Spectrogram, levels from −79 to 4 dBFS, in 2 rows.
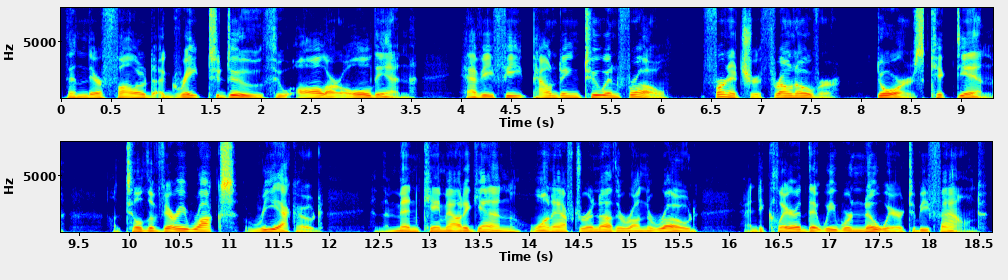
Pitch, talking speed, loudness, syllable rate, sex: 120 Hz, 165 wpm, -17 LUFS, 4.6 syllables/s, male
